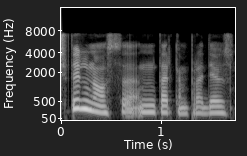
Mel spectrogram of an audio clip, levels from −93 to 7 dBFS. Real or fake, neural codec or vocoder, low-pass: real; none; 7.2 kHz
